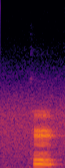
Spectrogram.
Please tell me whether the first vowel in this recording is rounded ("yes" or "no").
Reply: yes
